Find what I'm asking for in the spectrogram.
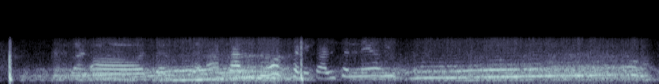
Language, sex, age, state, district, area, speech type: Dogri, female, 18-30, Jammu and Kashmir, Udhampur, rural, conversation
